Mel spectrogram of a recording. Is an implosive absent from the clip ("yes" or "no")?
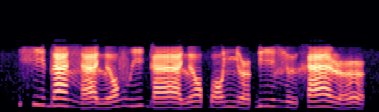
no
